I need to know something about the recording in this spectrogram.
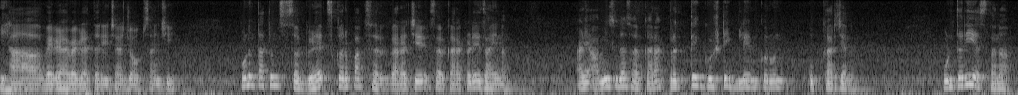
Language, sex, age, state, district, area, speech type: Goan Konkani, male, 18-30, Goa, Ponda, rural, spontaneous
